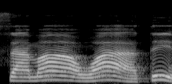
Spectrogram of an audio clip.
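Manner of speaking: "সামাওয়াতি" chanted with long মা and ওয়া; very slow recitation of "সামাওয়াতি", vowels held; one-alif elongation. Shown as a demonstration. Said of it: "খার জবর এক আলিফ টেনে পড়বেন".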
